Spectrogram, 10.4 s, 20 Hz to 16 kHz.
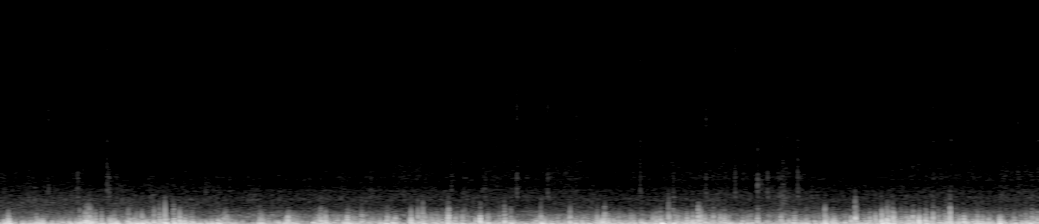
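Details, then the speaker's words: Unbranded 52-inch Spirit of Saturn knock-off ceiling fan with newly fitted blade arms, microphone held close: gusty, uneven whoosh of air with no rubbing, ticking or hum; running normally and moving plenty of air. "I thought it would just be a decent fan, but it's actually a very powerful fan. Definitely could cool down in a large room without any issue. Or move around a lot of air."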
